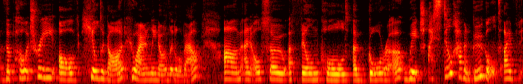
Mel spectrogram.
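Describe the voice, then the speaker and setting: A young woman talks slowly to camera, her voice sitting a little low as she rambles earnestly through a story. She fills the gaps with ums and likes, and a faint hiss sits under the recording. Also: a bit bright, poor audio. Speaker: vlogger.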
